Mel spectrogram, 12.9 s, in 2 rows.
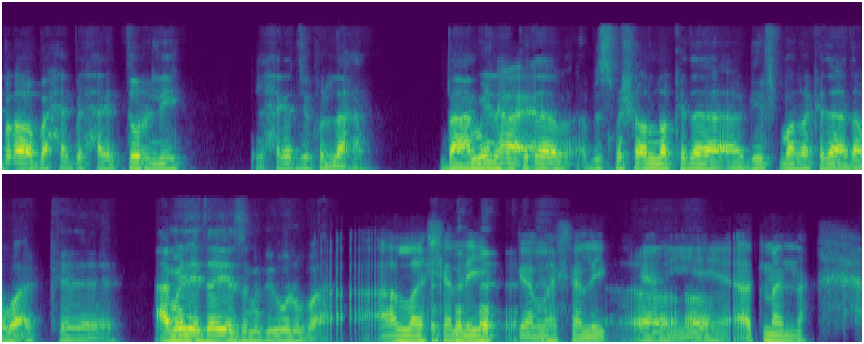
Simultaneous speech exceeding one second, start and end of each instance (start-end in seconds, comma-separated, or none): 9.9-11.9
